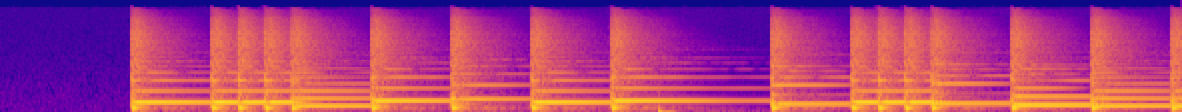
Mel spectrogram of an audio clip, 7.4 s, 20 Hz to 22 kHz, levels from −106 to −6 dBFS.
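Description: A phantom power thump lands at 4.12 s and runs to about 4.26 s: a deep, dull knock as a supply step on the live input passes through the coupling capacitors, peaking at about -15 dBFS and dying away within roughly 32 ms. On a waveform it shows as one lopsided pulse pushed off the centre line, then a quick return. On a spectrogram it is a short bright column concentrated in the lowest bands.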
